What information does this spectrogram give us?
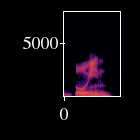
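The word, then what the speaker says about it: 母音: So the word for vowel in Japanese is boin, and it's an interesting word because it's irregular pronunciation. The characters are mother and sound, which would normally be, haha and oto, and haha I think is pronounced usually bo.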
